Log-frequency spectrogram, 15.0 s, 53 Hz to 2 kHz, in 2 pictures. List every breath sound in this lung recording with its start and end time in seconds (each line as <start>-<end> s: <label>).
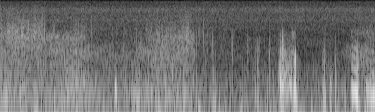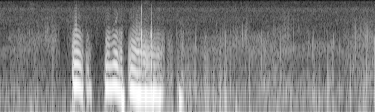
0.00-1.58 s: inhalation
1.59-2.55 s: exhalation
2.61-3.94 s: inhalation
3.98-5.53 s: exhalation
7.18-8.72 s: inhalation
